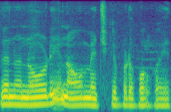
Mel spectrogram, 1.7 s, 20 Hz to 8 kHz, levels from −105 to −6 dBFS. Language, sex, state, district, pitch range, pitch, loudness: Kannada, male, Karnataka, Dharwad, 135-150 Hz, 145 Hz, -14 LUFS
